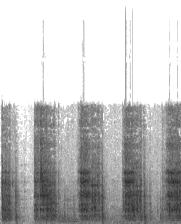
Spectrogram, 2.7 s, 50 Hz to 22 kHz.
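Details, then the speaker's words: Pole lathe, treadle and rope driven, deep-scallop roughing-out gouge on a split ash chair-leg blank not yet fully round: rhythmic bursts of harsh hissing cutting about every 0.7 s, taking off a lot of wood quickly. "This bit here is left not fully rounded, so it takes off quite a lot of work quite quickly."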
